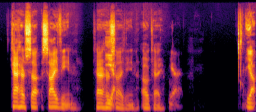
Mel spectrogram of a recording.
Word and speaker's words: Cahersiveen: And how do you Arguably pronounce the that best town pint. again? I've been saying Cahersiveen. Cahersiveen.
